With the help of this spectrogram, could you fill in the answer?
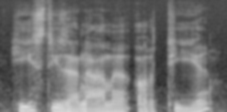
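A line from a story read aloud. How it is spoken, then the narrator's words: Calm question. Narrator (German): Kurvenal fragte mit ruhiger Stimme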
